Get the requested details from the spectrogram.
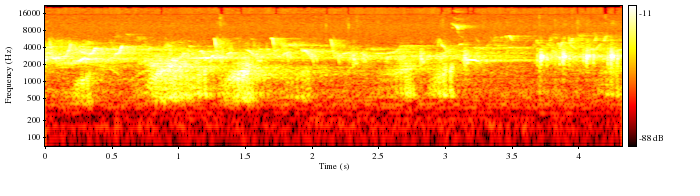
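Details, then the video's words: Frogs croaking at dawn over a small forest-edge lake with morning fog, a dense overlapping chorus of rasping croaks mixed with thin whistled bird notes and louder chirps near the end. "The sounds of morning frogs croaking"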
